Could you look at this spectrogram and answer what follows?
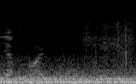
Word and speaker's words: Göteborg: So if you follow that road, you end up in Göteborg, Gothenburg. But, well, I'm saying it incorrect. Gothenburg in English. Yeah. But it's a name, so you can pronounce it in the language.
